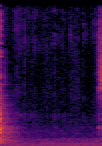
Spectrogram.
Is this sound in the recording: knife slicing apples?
yes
